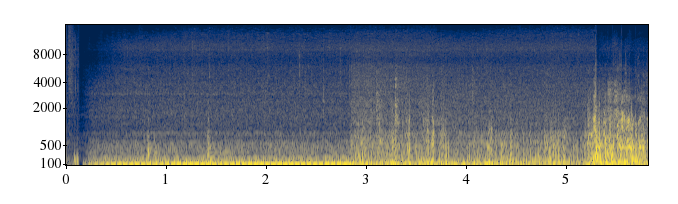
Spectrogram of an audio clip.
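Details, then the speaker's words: Jeep Wrangler driven over speed bumps, GoPro audio: steady drivetrain drone, then dull knocks and rattles, a front clunk; owner suspects worn front bushings on the Rough Country shocks or the heavy front bumper U-clips, not confirmed. "Let me give you guys an example of what it sounds like when I go over a handful of speed bumps."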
